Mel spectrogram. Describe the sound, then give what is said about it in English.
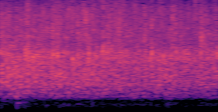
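Dense, continuous applause as a church audience claps for the Lord, a steady, even roar of many hands with no pauses or distinct beats. “So we applaud his triumphal entry into Jerusalem. Can I get a witness? Let's give the Lord a hand clap.”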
